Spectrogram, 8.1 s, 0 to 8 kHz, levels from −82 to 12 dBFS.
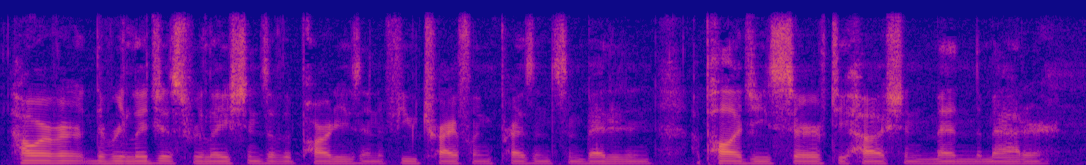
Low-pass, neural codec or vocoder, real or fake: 7.2 kHz; none; real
